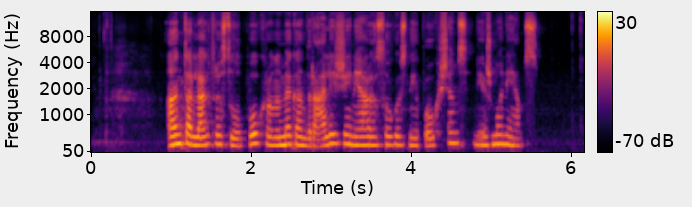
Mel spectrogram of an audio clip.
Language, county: Lithuanian, Vilnius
